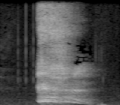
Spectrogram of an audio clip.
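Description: A single loud throat clearing, a harsh raspy burst just under a second long that tails off into a low grunt, heard alone without talk.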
